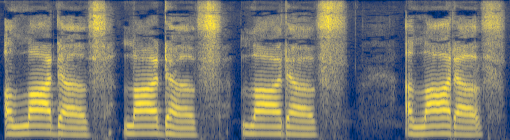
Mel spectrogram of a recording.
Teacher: the T is said like a flap T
